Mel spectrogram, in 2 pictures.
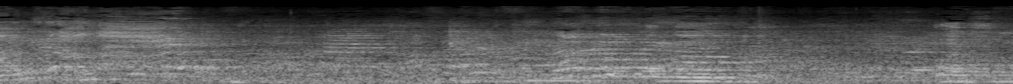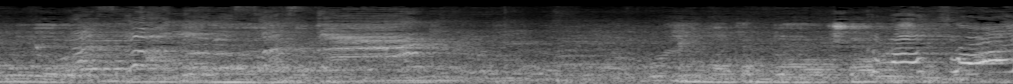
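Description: Pop music with a singer plays loudly over loudspeakers.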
